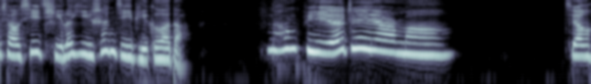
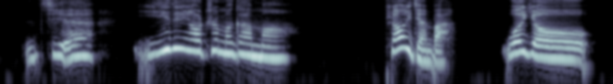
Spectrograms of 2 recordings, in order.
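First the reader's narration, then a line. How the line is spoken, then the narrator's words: Trembling question. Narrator (Chinese): 他干咳了一声，然后颤声问道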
